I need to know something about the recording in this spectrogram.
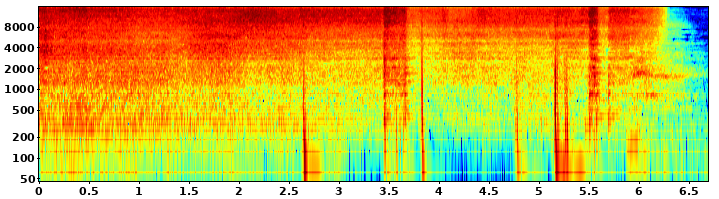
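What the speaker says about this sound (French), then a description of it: "Et là, on va essayer de couper le dessous au plasma." A plasma cutter cutting the underside of a metal piece, heard as a steady loud hiss that runs throughout, broken by several sharp crackling clicks and pops near the end before it cuts off.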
